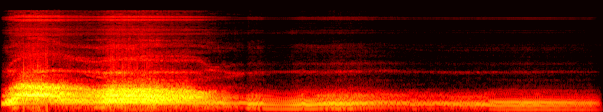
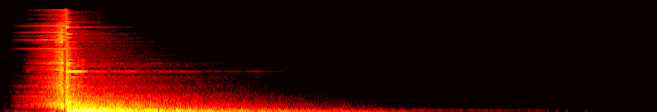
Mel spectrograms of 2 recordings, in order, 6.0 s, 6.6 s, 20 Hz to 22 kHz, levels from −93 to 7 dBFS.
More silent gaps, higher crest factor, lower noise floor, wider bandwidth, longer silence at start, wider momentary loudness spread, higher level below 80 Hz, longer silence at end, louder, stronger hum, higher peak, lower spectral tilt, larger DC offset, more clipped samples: neither; about the same, 14 dB vs 18 dB; second, -39 dBFS vs -82 dBFS; about the same, 16 kHz vs 16 kHz; second, 0 s vs 0.4 s; about the same, 25 LU vs 24 LU; second, -60 dBFS vs -22 dBFS; second, 0.1 s vs 3.9 s; about the same, -16 LUFS vs -17 LUFS; neither; second, -6 dBFS vs -2 dBFS; first, -7 dB/octave vs -4.5 dB/octave; neither; neither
